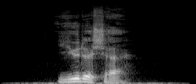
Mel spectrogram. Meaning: inflection of jüdisch: 1. strong/mixed nominative masculine singular 2. strong genitive/dative feminine singular 3. strong genitive plural
- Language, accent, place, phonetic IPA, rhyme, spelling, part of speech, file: German, Germany, Berlin, [ˈjyːdɪʃɐ], -yːdɪʃɐ, jüdischer, adjective, De-jüdischer.ogg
